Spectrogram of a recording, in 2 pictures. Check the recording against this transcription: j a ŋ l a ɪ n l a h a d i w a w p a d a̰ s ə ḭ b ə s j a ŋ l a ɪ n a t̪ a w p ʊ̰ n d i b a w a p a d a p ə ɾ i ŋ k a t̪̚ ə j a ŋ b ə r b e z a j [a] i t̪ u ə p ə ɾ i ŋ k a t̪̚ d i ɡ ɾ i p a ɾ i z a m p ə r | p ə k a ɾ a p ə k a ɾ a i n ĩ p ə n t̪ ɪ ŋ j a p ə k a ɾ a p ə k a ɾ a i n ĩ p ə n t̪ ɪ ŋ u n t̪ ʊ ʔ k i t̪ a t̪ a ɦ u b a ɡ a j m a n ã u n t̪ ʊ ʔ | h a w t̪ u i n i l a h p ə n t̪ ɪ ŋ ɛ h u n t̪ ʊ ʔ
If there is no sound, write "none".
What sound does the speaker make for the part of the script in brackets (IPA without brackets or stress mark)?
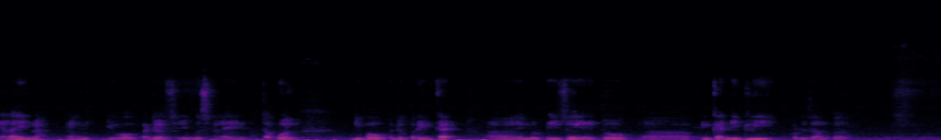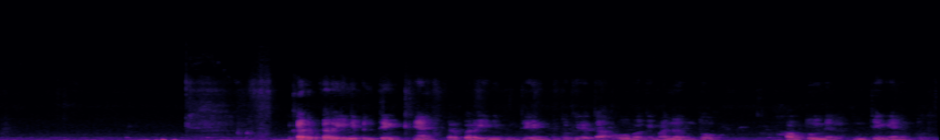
a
